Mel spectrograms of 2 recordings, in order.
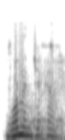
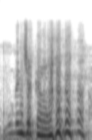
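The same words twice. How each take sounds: First: "Woman Jacka" with a clear WOH-mən JEK-ə; word modelled for repeating. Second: "Woman Jacka" copied as womin-jəkə, with a short i; learner's repeat. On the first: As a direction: model "Woman Jacka" evenly, stressing the first syllable. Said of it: "can you try saying it?". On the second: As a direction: echo the model of "Woman Jacka", a little raised, breaking into a laugh. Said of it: "I'm still learning myself". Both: Shown as a demonstration.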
